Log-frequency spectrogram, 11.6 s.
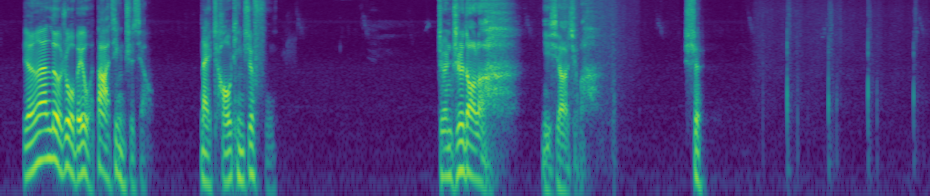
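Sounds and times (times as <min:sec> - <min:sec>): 
speech: 0:00.3 - 0:03.5, 0:05.5 - 0:07.5, 0:08.6 - 0:08.9
crown prince's footsteps walking away: 0:09.4 - 0:11.6.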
